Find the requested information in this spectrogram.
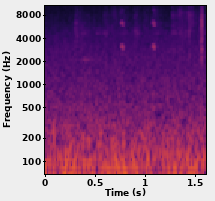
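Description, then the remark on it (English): A bird's chitter call, identified as a 3-3 chitter and recorded up close to the birds: two quick, thin high-pitched chirps about a third of a second apart, fairly faint over a steady low rumble, with no one talking. “up close to the birds here. That's 3-3 chitter.”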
